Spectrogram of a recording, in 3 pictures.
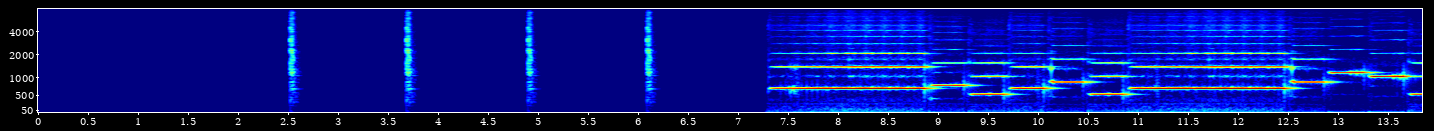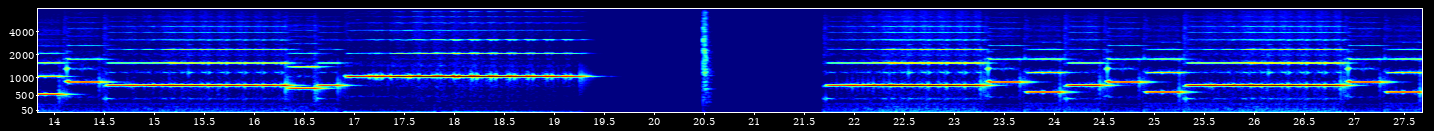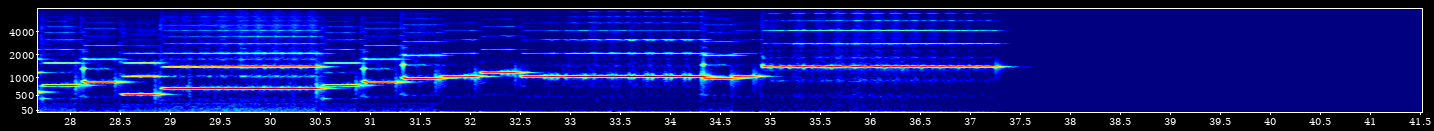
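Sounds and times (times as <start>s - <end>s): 
prelude music: 7.3s - 19.5s, 21.7s - 37.4s.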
